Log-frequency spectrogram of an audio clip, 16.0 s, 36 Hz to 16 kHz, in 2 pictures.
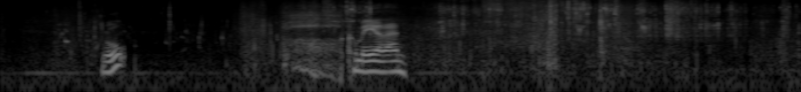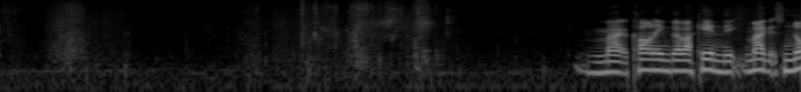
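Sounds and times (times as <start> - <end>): crunching and rustling handling: 2.1 - 12.7.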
